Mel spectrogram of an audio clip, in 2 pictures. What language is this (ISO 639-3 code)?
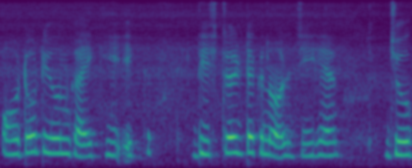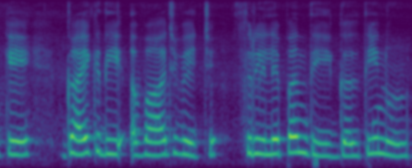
pan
